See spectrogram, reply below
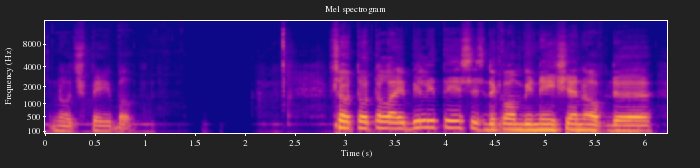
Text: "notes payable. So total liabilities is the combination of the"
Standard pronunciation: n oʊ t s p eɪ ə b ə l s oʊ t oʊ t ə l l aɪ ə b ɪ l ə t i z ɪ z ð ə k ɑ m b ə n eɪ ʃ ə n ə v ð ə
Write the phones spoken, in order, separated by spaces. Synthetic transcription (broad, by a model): n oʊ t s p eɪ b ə l s oʊ t oʊ t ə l l aɪ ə b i l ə t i s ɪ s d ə k ɑ m b ə n eɪ ʃ ə n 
